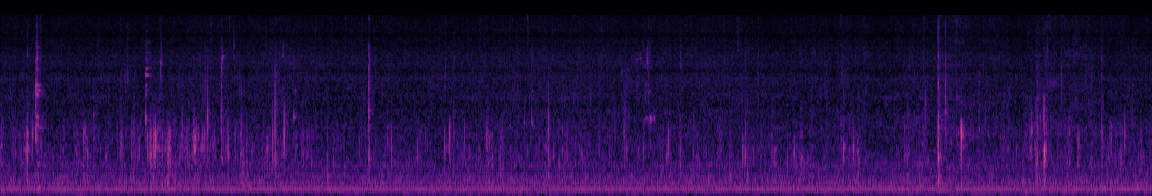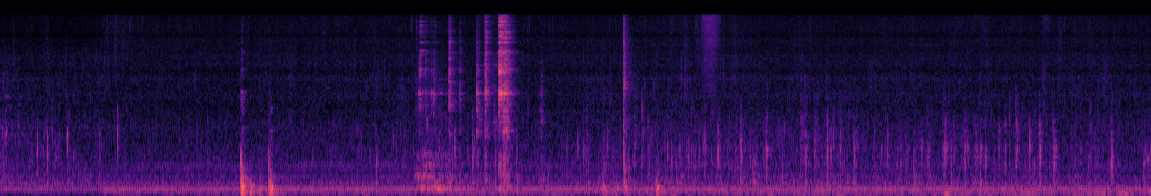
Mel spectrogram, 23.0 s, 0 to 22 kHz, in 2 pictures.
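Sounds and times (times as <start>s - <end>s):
low steady hum: 0.0s - 23.0s
soup boiling and bubbling: 0.0s - 23.0s
knock: 13.9s - 14.4s.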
